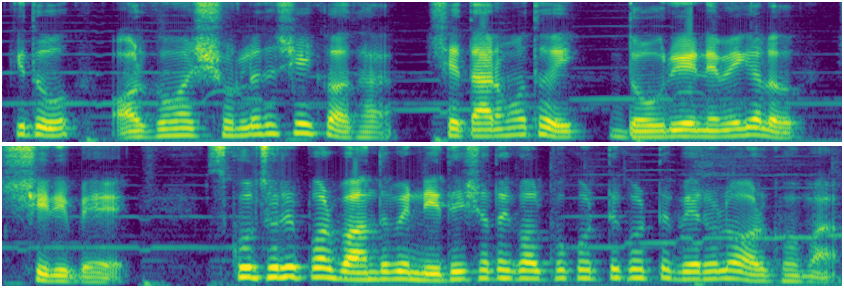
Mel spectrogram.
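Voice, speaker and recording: A man's voice: a little high, animated, brisk, faint music behind. A man reading scripted story narration as the narrator.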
